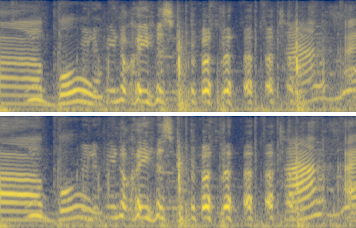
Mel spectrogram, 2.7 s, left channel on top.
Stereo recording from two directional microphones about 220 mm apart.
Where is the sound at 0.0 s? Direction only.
10° right (ahead or behind).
